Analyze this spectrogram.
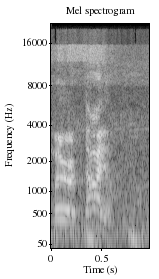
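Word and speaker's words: מרתים: through US verse 21 go up against the land of marathia that's that's how you pronounce it in the Hebrew well all right which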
